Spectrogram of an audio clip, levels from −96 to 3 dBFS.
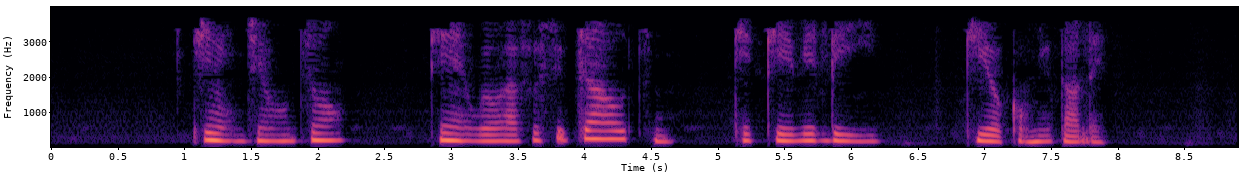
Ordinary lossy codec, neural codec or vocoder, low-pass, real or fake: MP3, 24 kbps; codec, 16 kHz, 0.5 kbps, FunCodec, trained on Chinese and English, 25 frames a second; 3.6 kHz; fake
